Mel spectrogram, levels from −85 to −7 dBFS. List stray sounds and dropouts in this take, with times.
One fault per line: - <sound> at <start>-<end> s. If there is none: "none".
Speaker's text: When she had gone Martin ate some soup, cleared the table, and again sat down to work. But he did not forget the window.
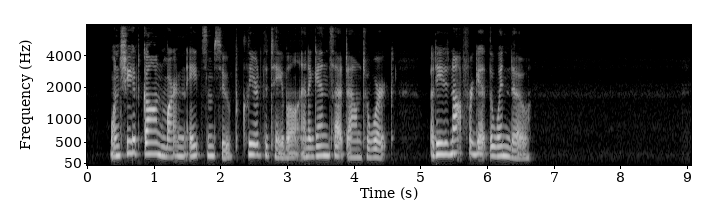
none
